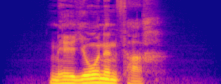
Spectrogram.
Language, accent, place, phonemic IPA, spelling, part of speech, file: German, Germany, Berlin, /mɪˈli̯oːnənˌfaχ/, millionenfach, adjective, De-millionenfach.ogg
- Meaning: millionfold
